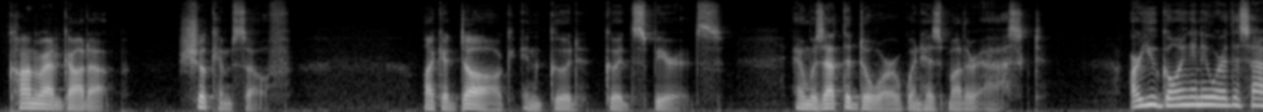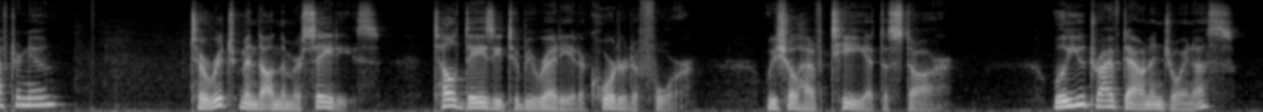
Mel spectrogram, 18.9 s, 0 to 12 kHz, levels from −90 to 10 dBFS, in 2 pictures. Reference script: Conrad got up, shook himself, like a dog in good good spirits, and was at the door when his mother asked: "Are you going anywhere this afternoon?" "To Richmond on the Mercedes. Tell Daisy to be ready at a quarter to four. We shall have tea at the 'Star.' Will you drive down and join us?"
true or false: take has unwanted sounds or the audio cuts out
false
